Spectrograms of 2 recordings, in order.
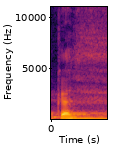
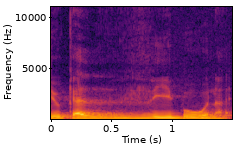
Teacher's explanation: Yukadzibu sama dal bertasydid ya ditepatkan makhraj dan sifatnya ya dialirkan suaranya tanpa desis. Bukan yukad tapi yukadzibuna.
